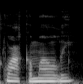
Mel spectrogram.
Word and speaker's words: guacamole: that uh gule what What's gule when it's guacamole mhm asking stuff like uh what's a a quidilla when it's pronounced quesadilla or a tortilla when it's a tortilla mhm and see here's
